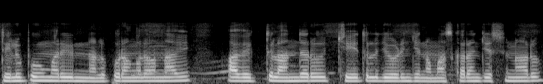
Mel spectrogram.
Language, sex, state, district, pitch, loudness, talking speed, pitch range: Telugu, male, Telangana, Mahabubabad, 165 Hz, -15 LUFS, 130 wpm, 160-170 Hz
